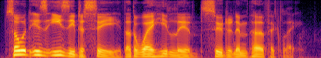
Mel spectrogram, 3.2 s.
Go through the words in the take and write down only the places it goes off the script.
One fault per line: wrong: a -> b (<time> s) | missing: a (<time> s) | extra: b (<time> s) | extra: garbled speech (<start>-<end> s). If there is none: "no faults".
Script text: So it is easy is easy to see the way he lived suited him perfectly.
missing: is easy (0.8 s)
extra: that (1.2 s)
